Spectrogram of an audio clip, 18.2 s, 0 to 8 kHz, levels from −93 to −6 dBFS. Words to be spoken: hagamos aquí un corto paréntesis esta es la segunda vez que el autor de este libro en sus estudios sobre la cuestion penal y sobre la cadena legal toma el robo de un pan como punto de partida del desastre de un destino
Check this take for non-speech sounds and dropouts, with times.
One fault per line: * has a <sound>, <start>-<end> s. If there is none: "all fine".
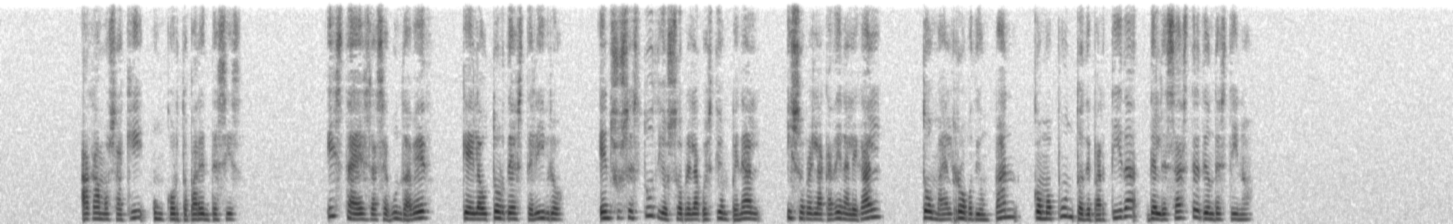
all fine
